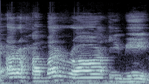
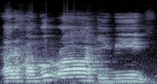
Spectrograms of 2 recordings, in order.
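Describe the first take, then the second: First: The m is followed by an 'a' vowel. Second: The m is followed by a 'u' vowel. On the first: The name is used to call upon God directly. "उस मीम पे फिर हम ज़बर पढ़ेंगे" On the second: The name is quoted as it stands in a narration. "इससे मैंने पेश पढ़ा"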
